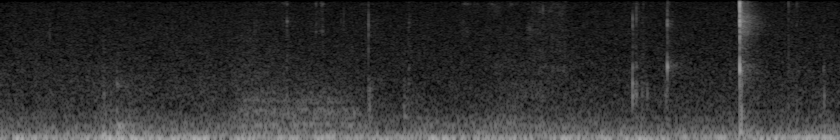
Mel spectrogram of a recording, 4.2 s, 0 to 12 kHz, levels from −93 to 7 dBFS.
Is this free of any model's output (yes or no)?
yes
